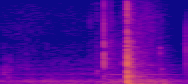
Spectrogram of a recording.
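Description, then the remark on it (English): Crunching of someone biting into a pink hard candy: one loud, sharp crunch in the middle, flanked by a few softer chewing crackles, with no talking. “It gets worse when I bite it, huh? Did you chew it? I'm about to.”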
